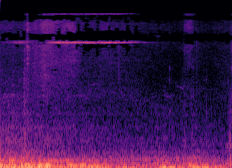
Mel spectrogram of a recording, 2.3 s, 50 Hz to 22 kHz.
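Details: Ferodo DS2500 brake pads, not heated and at normal temperature, during light braking such as approaching a traffic light. A thin, steady high-pitched squeal lasts about 1.5 seconds over road rumble: pad squeal.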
